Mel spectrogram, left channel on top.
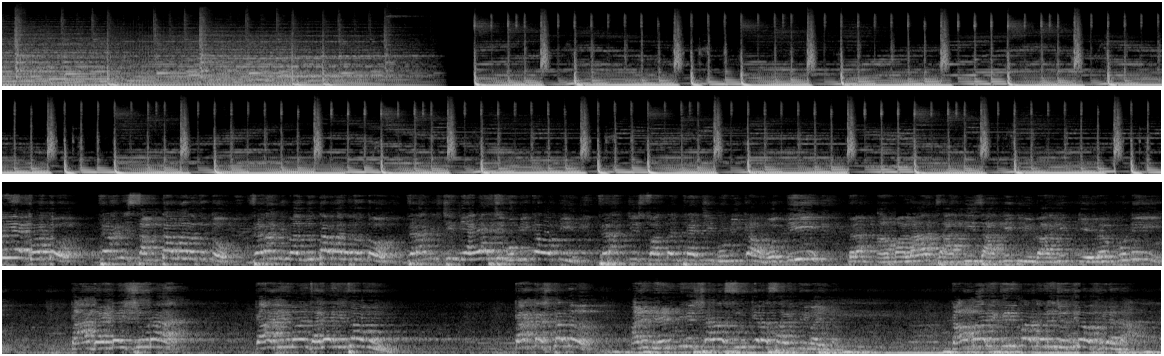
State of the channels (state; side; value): different; both; correlation -0.01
